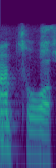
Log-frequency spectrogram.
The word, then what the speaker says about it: Montauk: My brother will take us out there, but you got to pronounce it correctly. Dude, that U is a W. Dude, I'm Montauk.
